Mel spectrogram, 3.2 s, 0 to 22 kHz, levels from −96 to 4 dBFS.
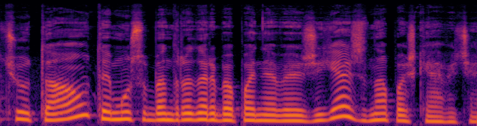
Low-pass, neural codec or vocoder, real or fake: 19.8 kHz; none; real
